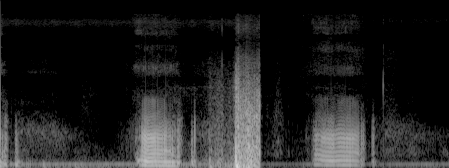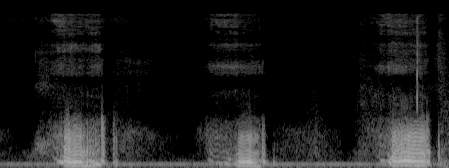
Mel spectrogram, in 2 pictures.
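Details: Dog snoring with its eyes open: repeated short, rattling snorts and snores at about one per second over a steady low room hum.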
